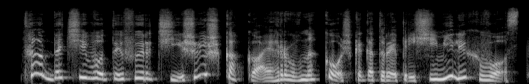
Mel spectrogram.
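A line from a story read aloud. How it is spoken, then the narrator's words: Loud good-natured laughter. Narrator (Russian): Захохотала молодуха, ничуть не обидевшись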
